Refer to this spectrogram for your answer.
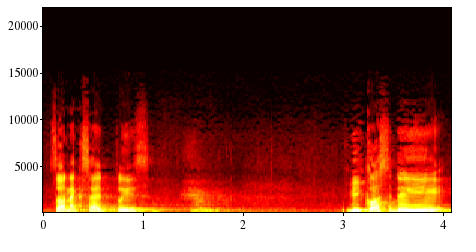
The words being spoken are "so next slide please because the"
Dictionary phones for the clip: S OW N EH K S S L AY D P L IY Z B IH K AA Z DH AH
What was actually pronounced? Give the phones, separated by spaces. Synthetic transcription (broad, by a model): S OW N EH K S S AY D P L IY S B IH K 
